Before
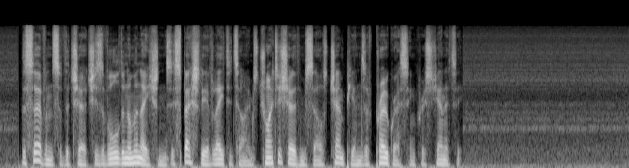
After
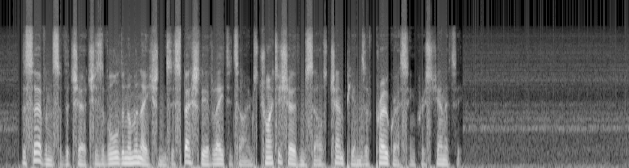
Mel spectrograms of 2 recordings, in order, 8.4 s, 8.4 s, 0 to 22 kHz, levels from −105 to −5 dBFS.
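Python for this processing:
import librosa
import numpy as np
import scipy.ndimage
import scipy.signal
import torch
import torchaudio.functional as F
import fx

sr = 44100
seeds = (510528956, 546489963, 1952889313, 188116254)

p1 = fx.schmitt(x, sr, flips_db=-26.5)
p2 = x + (p1 * librosa.db_to_amplitude(-10.0))
p3 = fx.curve_eq(p2, sr, hz=(260.0, 1200.0, 2600.0), db=(0, 8, 3))
y = fx.dmg_crackle(p3, sr, seeds[0], per_s=69.0, level_db=-38.0)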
